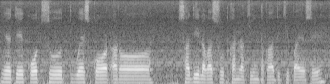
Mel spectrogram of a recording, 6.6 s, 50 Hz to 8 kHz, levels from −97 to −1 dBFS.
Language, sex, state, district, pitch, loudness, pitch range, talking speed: Nagamese, male, Nagaland, Dimapur, 115 Hz, -16 LUFS, 115-130 Hz, 120 wpm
